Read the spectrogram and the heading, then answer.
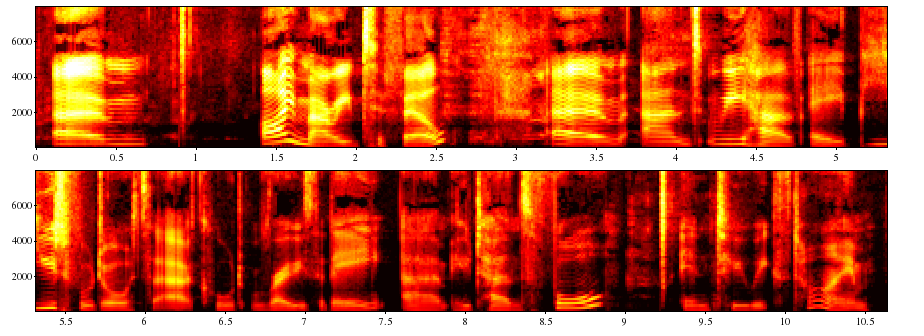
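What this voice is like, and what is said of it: Congested voice from a cold. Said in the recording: “I have got a bit of a cold”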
